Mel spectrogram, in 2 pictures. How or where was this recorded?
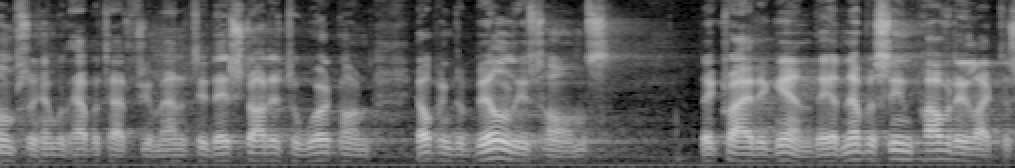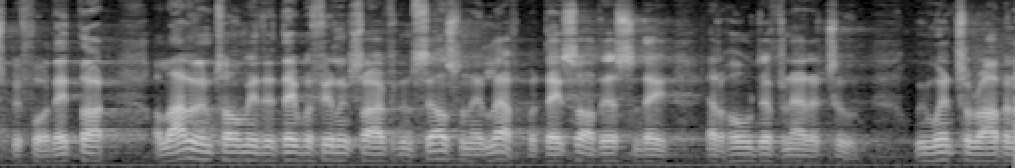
busy venue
